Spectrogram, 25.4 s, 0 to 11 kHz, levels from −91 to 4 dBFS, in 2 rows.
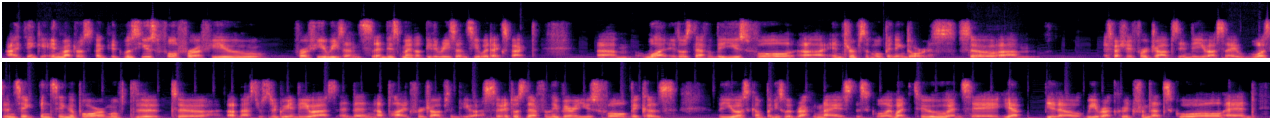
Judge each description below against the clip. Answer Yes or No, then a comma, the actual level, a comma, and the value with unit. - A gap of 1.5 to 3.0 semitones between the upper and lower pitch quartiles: No, average, 4.5 semitones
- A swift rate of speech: Yes, fast, 220 wpm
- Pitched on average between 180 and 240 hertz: No, low, 105 Hz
